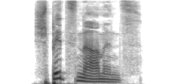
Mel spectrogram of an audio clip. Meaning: genitive of Spitzname
- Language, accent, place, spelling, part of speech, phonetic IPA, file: German, Germany, Berlin, Spitznamens, noun, [ˈʃpɪt͡sˌnaːməns], De-Spitznamens.ogg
